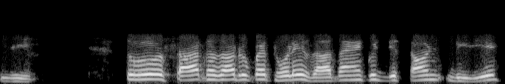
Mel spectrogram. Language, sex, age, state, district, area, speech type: Urdu, male, 18-30, Uttar Pradesh, Shahjahanpur, rural, conversation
